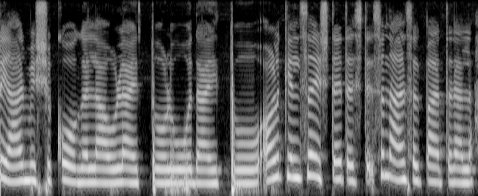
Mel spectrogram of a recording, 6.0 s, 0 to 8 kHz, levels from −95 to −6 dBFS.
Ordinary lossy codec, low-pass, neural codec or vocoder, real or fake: none; none; none; real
